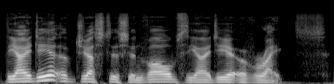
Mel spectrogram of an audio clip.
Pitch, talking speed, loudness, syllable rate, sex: 110 Hz, 160 wpm, -16 LUFS, 4.8 syllables/s, male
